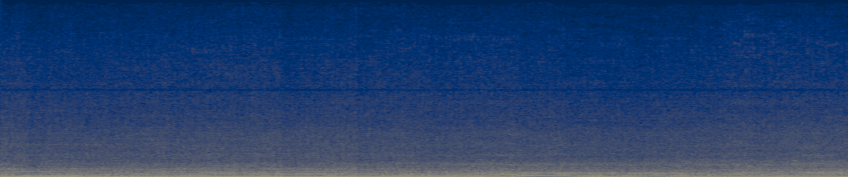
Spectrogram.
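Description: Single-engine light aircraft's piston engine and propeller at takeoff power, heard inside the cockpit as a steady, loud drone, during the takeoff roll of a touch-and-go just after flaps up and carb heat off.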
